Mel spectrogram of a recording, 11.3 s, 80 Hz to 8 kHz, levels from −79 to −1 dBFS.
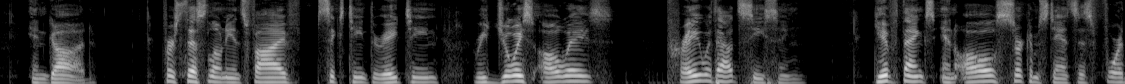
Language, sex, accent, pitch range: English, male, American, 135-170 Hz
